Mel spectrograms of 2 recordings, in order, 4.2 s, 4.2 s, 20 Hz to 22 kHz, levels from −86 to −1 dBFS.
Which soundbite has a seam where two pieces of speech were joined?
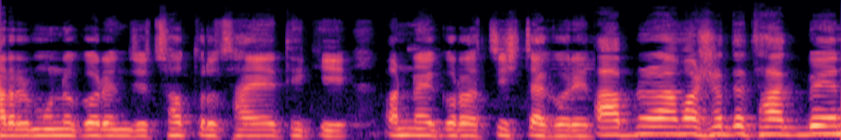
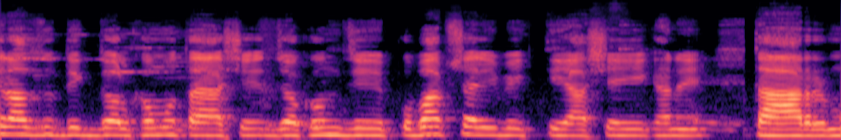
first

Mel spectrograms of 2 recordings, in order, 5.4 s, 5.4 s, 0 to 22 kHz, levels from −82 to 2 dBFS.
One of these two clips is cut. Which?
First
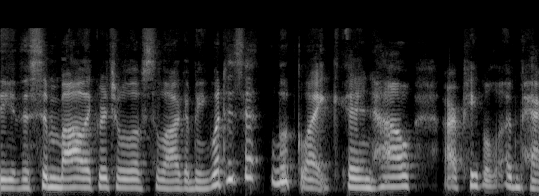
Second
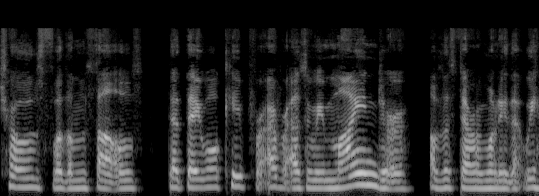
second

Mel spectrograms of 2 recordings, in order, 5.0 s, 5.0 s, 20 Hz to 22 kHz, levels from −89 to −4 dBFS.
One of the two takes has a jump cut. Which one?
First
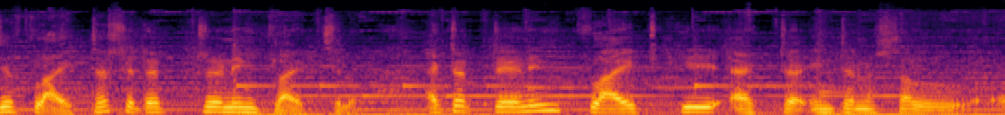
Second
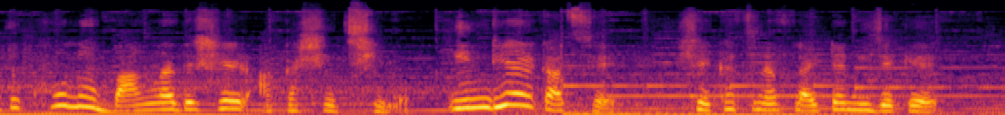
second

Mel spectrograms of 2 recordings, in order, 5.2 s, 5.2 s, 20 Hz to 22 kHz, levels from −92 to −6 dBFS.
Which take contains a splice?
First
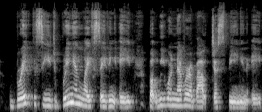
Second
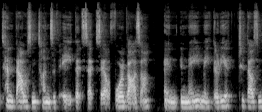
second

